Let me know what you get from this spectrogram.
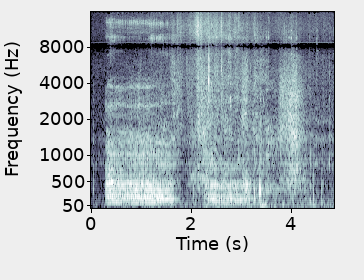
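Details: Pool Noodle, a corgi puppy startled by a corgi mug, holds a sustained low rumbling growl that fades and returns, with faint clicks and room noise behind it.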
